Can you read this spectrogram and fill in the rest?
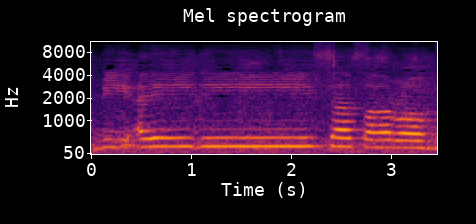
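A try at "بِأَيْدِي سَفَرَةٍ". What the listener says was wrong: Tangan tu macam panjang lebih lah kak.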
